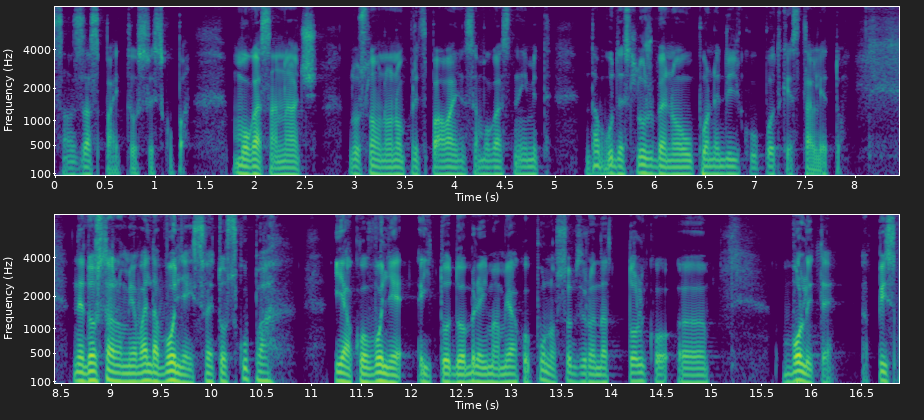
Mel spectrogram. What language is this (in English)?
Croatian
